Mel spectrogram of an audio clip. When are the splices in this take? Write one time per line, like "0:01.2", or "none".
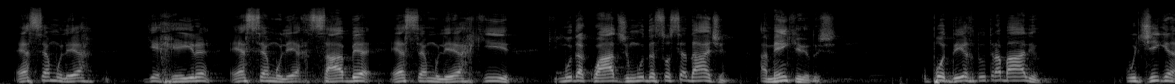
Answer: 0:05.6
